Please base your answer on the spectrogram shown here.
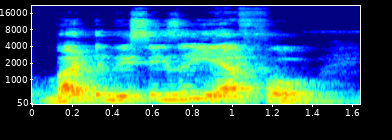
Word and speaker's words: Fo: Most of the persons will pronounce it is a F0, but this is a FO. F stands for factor, O stands for oligomycin.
